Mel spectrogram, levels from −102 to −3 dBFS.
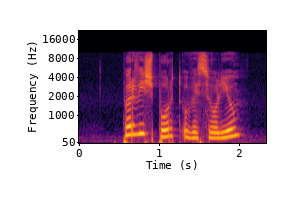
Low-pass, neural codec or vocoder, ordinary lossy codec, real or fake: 9.9 kHz; none; none; real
